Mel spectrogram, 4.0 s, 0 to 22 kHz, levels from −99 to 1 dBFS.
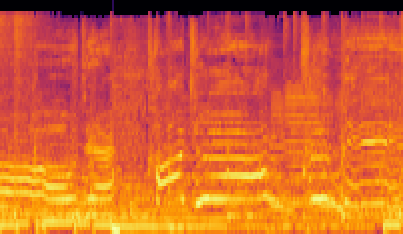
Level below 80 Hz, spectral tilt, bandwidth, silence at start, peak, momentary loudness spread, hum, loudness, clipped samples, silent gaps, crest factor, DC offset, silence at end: -26 dBFS; -4.5 dB/octave; 17.5 kHz; 0 s; 0 dBFS; 3 LU; none; -10 LUFS; under 0.1%; none; 10 dB; under 0.1%; 0 s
